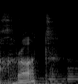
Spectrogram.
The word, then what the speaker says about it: Zochrot: Armada ethical body a staff member of the throat and I'll spell that out for you that's Z OC h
